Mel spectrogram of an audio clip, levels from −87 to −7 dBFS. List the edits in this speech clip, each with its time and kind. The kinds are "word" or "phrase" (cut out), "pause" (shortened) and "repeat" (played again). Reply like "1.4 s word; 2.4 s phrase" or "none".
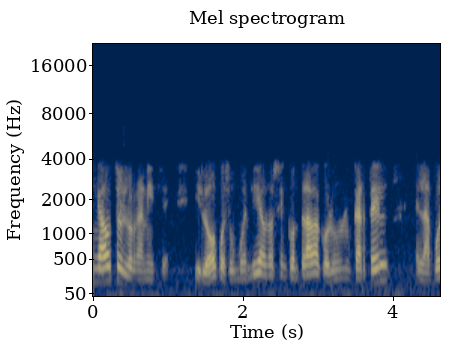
none

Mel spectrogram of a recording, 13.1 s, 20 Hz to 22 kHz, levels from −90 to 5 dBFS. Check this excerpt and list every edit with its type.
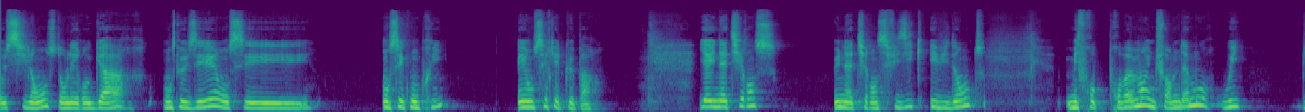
1.7 s word; 5.5 s word; 10.8 s word

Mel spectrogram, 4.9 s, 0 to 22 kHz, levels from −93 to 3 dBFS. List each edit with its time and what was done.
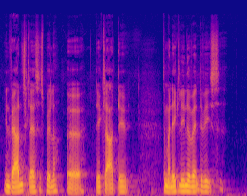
1.2 s pause; 3.3 s word

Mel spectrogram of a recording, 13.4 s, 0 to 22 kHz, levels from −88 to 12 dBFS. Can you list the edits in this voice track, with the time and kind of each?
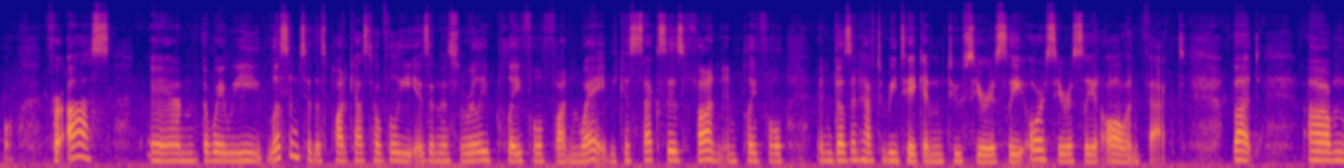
none

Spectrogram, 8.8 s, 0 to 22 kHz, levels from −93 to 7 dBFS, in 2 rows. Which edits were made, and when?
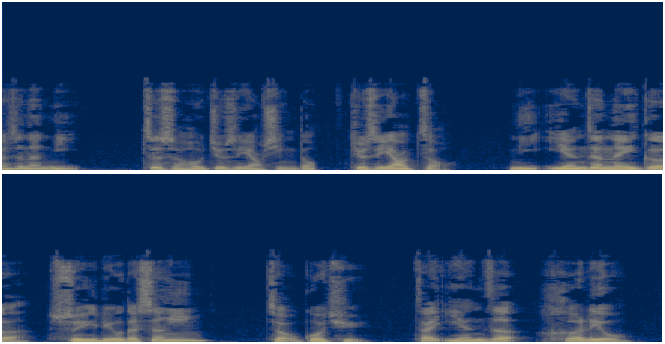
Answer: none

